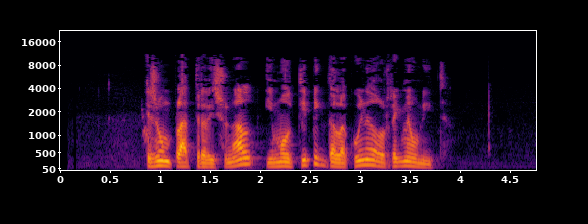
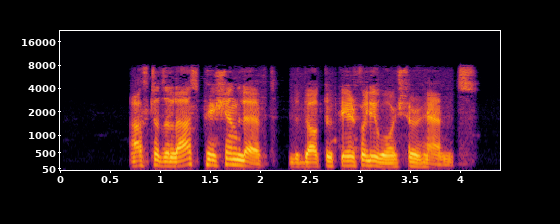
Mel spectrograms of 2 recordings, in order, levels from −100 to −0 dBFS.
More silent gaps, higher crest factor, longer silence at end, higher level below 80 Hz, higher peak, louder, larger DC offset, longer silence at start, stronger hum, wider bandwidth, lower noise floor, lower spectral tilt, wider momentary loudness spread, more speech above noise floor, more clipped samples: neither; first, 22 dB vs 14 dB; first, 1.05 s vs 0.3 s; about the same, -64 dBFS vs -60 dBFS; second, -6 dBFS vs -2 dBFS; second, -26 LUFS vs -15 LUFS; neither; first, 0.85 s vs 0.7 s; neither; first, 10.5 kHz vs 8 kHz; second, -69 dBFS vs -85 dBFS; first, -6.5 dB/octave vs -4.5 dB/octave; about the same, 9 LU vs 10 LU; second, 44 dB vs 70 dB; neither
